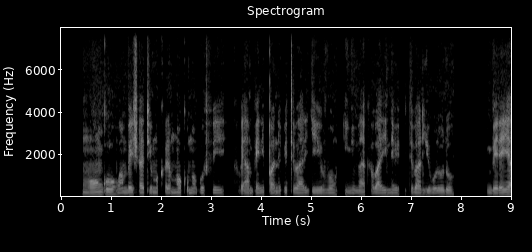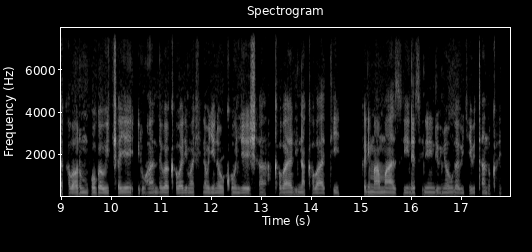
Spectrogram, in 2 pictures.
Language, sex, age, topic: Kinyarwanda, male, 18-24, finance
